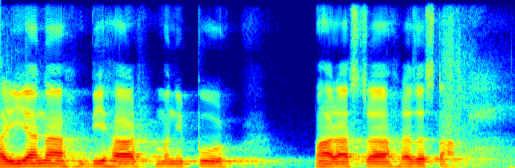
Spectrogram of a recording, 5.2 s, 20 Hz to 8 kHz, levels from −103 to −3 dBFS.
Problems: none marked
